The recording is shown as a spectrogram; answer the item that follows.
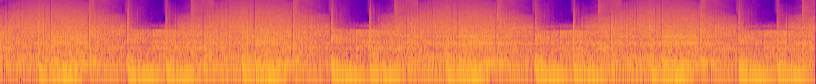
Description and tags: A drum loop morphed with ni massive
